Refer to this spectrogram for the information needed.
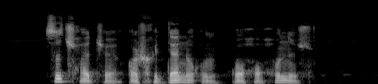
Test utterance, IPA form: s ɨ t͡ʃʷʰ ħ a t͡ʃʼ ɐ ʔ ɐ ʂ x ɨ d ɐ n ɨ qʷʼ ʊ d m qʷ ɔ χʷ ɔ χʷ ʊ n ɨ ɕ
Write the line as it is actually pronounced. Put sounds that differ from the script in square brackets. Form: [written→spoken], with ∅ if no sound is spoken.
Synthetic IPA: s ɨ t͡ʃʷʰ ħ a t͡ʃʼ ɐ [ʔ→q] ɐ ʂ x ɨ d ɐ n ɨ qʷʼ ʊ [d→∅] m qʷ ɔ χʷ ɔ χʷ ʊ n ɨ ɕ

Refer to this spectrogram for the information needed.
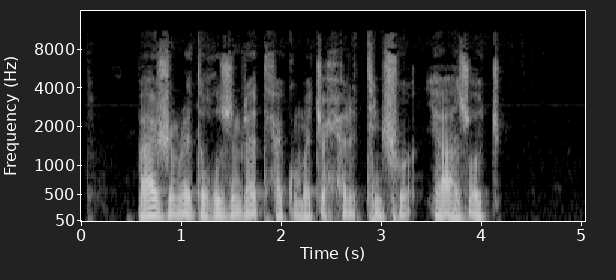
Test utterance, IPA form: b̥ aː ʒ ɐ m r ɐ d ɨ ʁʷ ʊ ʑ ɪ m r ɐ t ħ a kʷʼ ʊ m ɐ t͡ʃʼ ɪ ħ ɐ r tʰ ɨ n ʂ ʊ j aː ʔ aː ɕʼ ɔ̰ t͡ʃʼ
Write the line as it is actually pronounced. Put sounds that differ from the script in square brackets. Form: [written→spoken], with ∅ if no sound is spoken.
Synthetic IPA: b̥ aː ʒ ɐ m r ɐ d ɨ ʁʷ ʊ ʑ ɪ m r ɐ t ħ a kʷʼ ʊ m ɐ t͡ʃʼ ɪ ħ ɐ r tʰ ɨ n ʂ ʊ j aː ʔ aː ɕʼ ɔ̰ t͡ʃʼ

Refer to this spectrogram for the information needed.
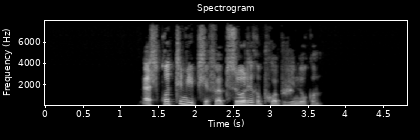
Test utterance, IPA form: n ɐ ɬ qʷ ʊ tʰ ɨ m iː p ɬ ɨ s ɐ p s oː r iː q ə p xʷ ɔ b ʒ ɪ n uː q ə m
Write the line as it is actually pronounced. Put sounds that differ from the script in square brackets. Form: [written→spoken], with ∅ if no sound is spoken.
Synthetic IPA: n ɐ ɬ qʷ ʊ tʰ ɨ m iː p ɬ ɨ [s→f] ɐ p s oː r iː q ə p xʷ ɔ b ʒ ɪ n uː q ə m

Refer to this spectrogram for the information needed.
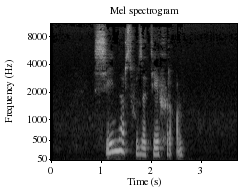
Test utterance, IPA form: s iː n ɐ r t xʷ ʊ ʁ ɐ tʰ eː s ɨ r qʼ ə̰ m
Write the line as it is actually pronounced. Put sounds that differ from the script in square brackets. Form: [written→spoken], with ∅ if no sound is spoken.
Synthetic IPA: s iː n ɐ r [t→s] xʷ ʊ [ʁ→z] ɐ tʰ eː [s→x] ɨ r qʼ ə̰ m

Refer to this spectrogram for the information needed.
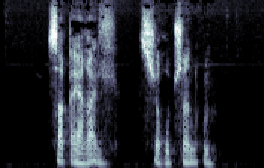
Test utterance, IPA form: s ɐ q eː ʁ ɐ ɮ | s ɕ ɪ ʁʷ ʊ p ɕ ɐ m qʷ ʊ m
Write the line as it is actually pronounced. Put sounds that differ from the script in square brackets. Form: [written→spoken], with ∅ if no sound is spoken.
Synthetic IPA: s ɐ q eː ʁ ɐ ɮ | s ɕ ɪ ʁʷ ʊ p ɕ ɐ [m→n] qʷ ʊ m

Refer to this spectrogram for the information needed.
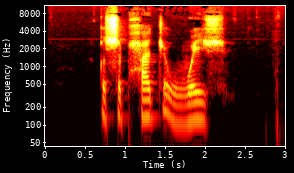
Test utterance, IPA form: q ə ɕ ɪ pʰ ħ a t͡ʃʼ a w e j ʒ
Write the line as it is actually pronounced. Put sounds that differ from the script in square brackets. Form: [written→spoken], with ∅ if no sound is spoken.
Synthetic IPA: q ə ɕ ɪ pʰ ħ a t͡ʃʼ [a→ɐ] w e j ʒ

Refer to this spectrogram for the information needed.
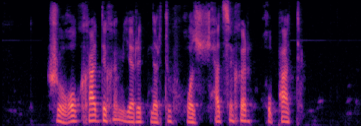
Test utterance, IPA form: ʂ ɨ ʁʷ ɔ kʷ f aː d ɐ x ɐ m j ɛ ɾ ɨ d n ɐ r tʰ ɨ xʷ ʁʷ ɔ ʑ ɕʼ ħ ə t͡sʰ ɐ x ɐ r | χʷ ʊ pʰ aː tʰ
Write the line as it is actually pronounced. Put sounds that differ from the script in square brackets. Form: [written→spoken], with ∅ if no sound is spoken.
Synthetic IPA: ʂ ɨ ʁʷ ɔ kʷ [f→x] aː d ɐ x ɐ m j ɛ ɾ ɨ d n ɐ r tʰ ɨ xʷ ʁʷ ɔ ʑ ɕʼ ħ [ə→a] t͡sʰ ɐ x ɐ r | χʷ ʊ pʰ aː tʰ

